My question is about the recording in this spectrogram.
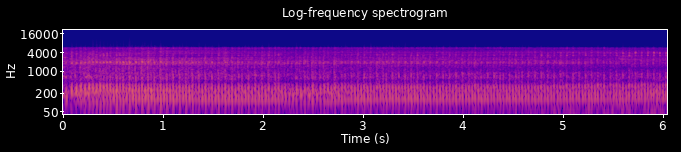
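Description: Single-cylinder two-stroke gas engine of a large RC P-40 Warhawk model (GT 61cc) running steadily at low speed with a rapid, even firing beat, a little louder in the first second before settling.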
